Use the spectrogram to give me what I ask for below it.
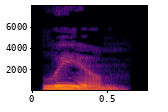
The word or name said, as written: liam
